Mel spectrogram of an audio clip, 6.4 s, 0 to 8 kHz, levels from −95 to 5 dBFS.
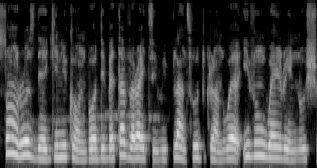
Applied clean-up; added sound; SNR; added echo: none; none; none; none.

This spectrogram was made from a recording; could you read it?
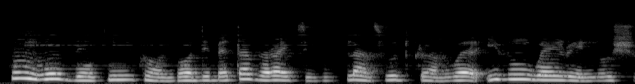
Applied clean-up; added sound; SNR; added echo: neural mask model DeepFilterNet 3.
